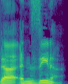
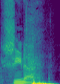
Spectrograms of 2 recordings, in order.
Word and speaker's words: Xena: And Xena, no matter what Sawyer says, it's not Sheena.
